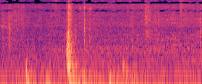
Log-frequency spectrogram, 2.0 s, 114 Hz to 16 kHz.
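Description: Rear door of a Ford F-350 crew cab shutting with one solid thump about two thirds of a second in, with lighter knocks and rustling around it.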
